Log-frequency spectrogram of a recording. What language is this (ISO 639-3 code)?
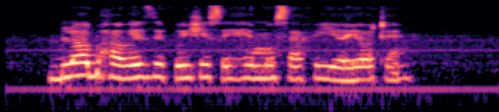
swa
